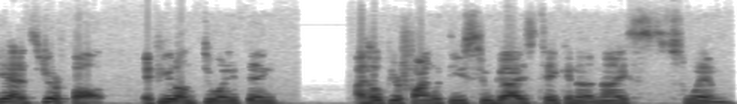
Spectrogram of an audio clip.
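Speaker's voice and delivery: furious, angry screaming. Voicing a nymph who blames a lumberjack for what happens: screaming angrily. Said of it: "screaming at him like".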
